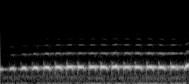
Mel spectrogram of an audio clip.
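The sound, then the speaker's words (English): Boreal owl song on a moonless spring night: a long, rapid, even series of hollow hoots at a steady mid pitch. The notes are moderately loud and run without a break. “On a moonless spring night, the songs of boreal owls echo across Alaska and Canada, and from Scandinavia to Siberia.”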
